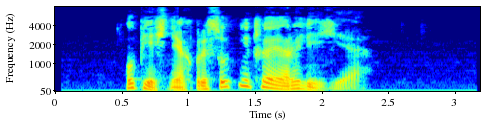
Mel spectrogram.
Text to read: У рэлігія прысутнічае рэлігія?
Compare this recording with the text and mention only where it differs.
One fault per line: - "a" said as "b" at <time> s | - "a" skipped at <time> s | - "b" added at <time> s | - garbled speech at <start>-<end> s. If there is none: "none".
- "рэлігія" said as "песнях" at 0.7 s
